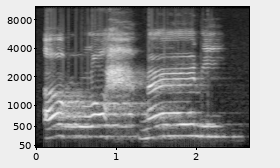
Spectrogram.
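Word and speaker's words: الرحمن: Ar-Rahmani, ha, ya, bukan kha, tapi ha. Ya, cara pengucapannya adalah sama seperti ketika selesai kita minum minuman yang hangat ataupun panas. Lagi minum kan, mana? Nah, itu pengucapan huruf ha.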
